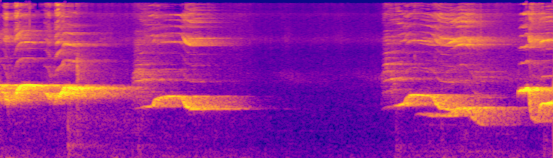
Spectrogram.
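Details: White-crested laughingthrush singing bright whistled phrases that fall in steps, then a long silence, then more sliding, stepped whistles ending on a rising note.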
